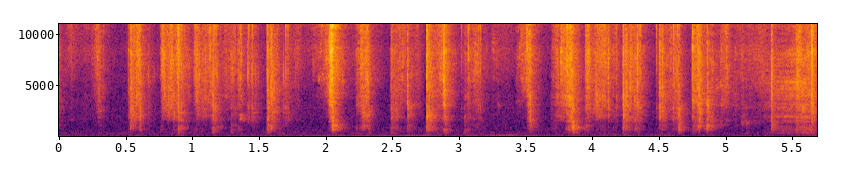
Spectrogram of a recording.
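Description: Tarot cards are shuffled for a nine-card spread, giving a steady series of soft, papery riffles and flutters, close but quiet, repeating in quick bursts without talk.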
